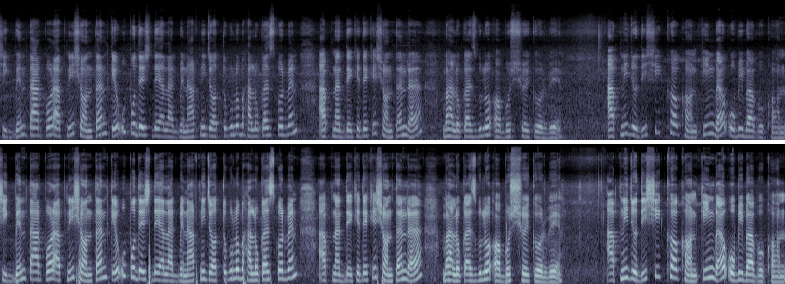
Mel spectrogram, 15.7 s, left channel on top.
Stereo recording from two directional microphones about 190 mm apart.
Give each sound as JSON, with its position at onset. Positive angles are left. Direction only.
{"t": 0.0, "sound": "speech", "side_deg": -45}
